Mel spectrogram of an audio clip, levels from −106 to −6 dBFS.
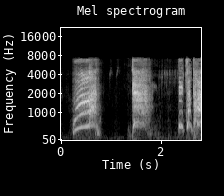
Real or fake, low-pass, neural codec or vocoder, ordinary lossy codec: fake; 7.2 kHz; codec, 16 kHz, 4.8 kbps, FACodec; AAC, 32 kbps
